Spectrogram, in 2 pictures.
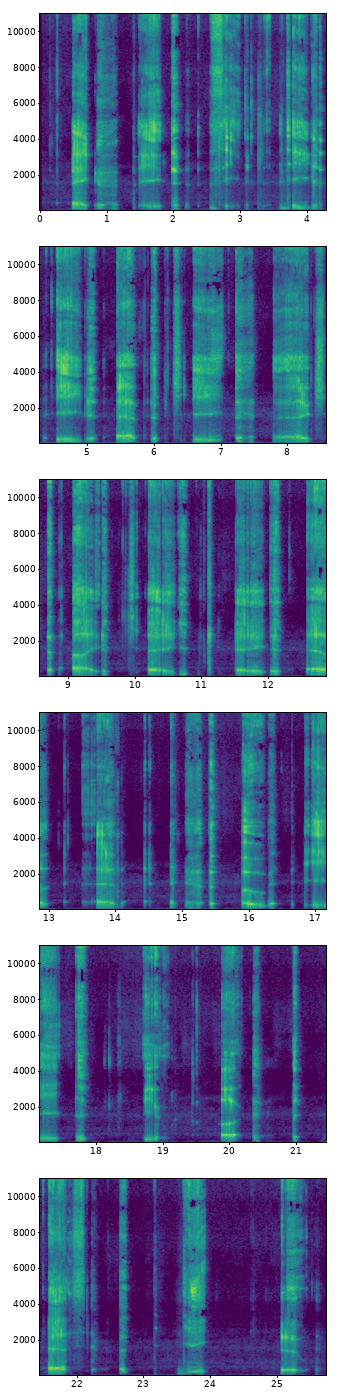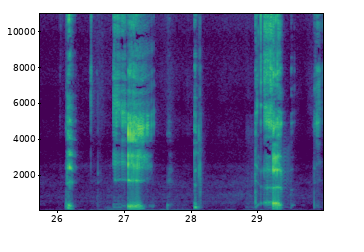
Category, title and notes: Speech > Other
A gross rendition of the alphabet. I don't know who needs this, but here it is - the burped alphabet. Every letter from A to Z in an inglorious display. Fully performed by me for your displeasure.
